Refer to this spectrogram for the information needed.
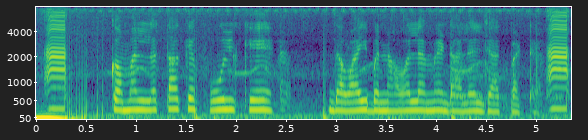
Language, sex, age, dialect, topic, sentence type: Bhojpuri, female, 18-24, Western, agriculture, statement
